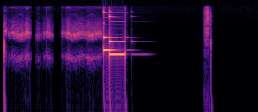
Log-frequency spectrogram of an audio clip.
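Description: A handheld game's chime rings for a correct answer.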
